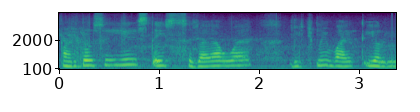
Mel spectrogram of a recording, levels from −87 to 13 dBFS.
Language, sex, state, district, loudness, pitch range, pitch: Hindi, female, Maharashtra, Mumbai Suburban, -17 LUFS, 200-230 Hz, 215 Hz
